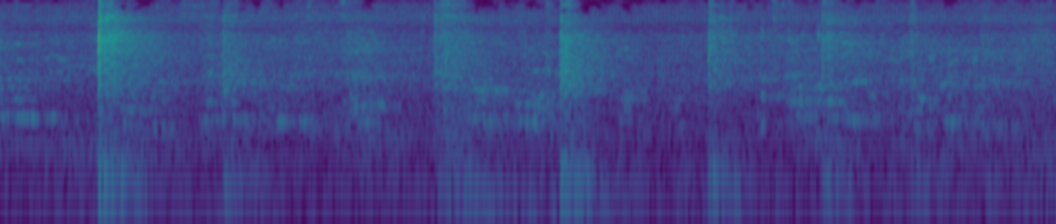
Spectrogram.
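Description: A basketball bounces on a hardwood floor, echoing in a large hall.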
